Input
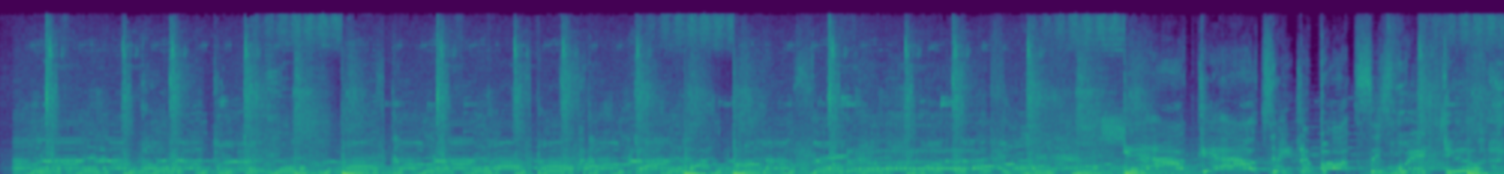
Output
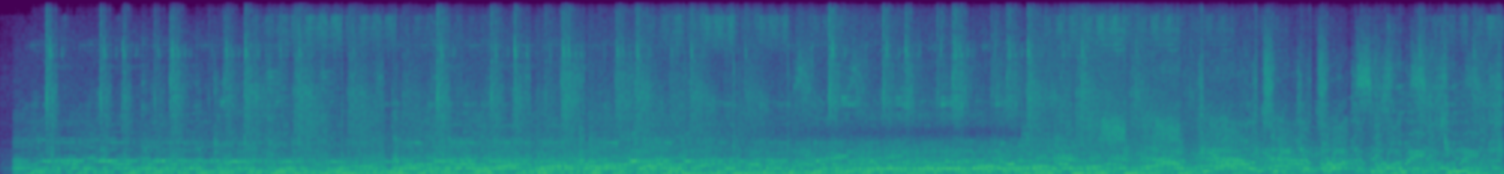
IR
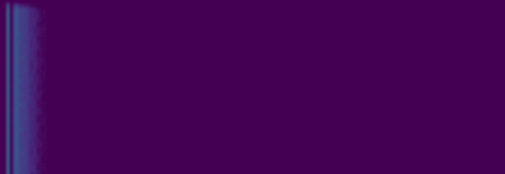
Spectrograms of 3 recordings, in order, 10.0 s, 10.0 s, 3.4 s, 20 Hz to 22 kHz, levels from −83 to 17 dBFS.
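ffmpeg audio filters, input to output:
-filter_complex "[0:a]dynaudnorm=framelen=310:gausssize=13:maxgain=11.5dB,volume=17dB,asoftclip=hard,volume=-17dB,asettb=1/sr,asplit=3[link_01][link_02][link_03];[link_01]atrim=end=4.954[link_04];[link_02]atrim=start=4.95:end=6.81,asetpts=PTS-STARTPTS,afade=type=in:duration=0.004:curve=qsin,afade=type=out:start_time=1.856:duration=0.004:curve=qsin,equalizer=frequency=5400:width=2.7:gain=-11.5[link_05];[link_03]atrim=start=6.806[link_06];[link_04][link_05]acrossfade=duration=0.004:curve1=hsin:curve2=qsin[link_07];[link_07][link_06]acrossfade=duration=0.004:curve1=qsin:curve2=hsin,aecho=1:1:361|722|1083|1444|1805|2166|2527:0.708|0.354|0.177|0.0885|0.0442|0.0221|0.0111,volume=-1.5dB"

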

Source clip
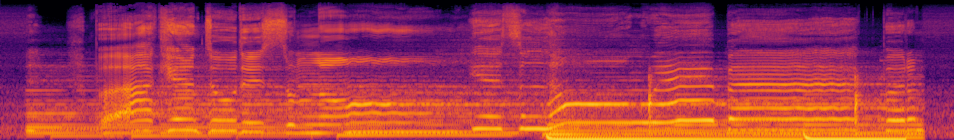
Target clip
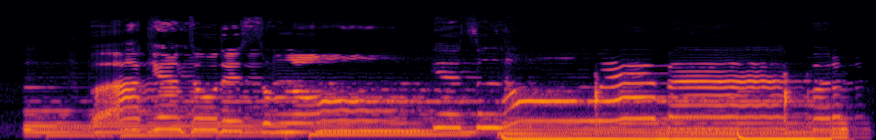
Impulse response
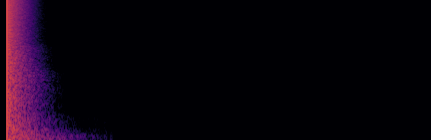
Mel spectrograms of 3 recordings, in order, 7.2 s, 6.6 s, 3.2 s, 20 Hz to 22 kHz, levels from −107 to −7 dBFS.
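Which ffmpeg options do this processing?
-filter_complex "[0:a]lowpass=9000,bandreject=frequency=4400:width=23,afftdn=noise_reduction=29:noise_floor=-29,acrossover=split=950[link_01][link_02];[link_01]alimiter=limit=-21dB:level=0:latency=1:release=41[link_03];[link_02]highpass=frequency=1200:width_type=q:width=2.1[link_04];[link_03][link_04]amix=inputs=2:normalize=0,asetrate=48069,aresample=44100,aecho=1:1:170:0.0668,adynamicequalizer=threshold=0.00447:dfrequency=5300:dqfactor=0.7:tfrequency=5300:tqfactor=0.7:attack=5:release=100:ratio=0.375:range=2:mode=cutabove:tftype=highshelf,volume=-8.5dB"

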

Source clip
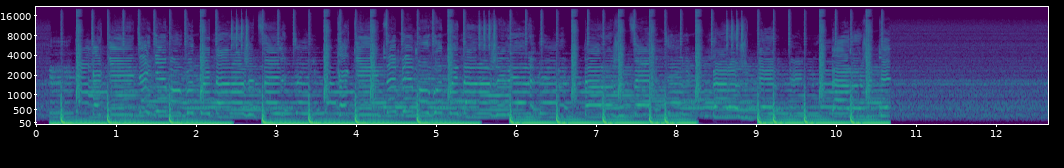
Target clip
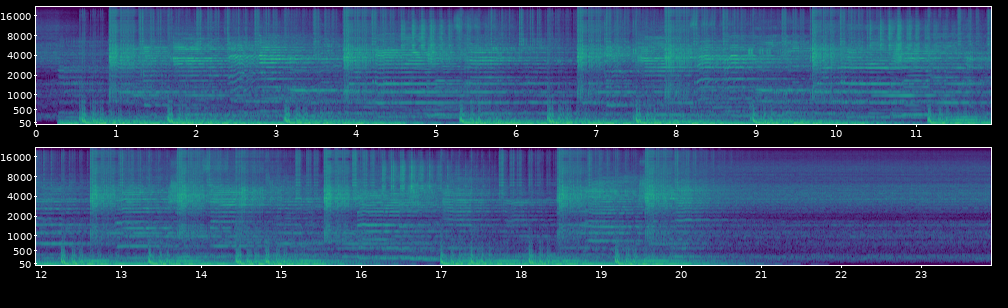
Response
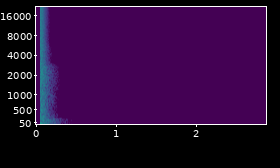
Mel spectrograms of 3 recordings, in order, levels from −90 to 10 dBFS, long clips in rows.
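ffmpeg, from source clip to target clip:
-filter_complex "[0:a]equalizer=frequency=125:width_type=o:width=1:gain=11,equalizer=frequency=250:width_type=o:width=1:gain=4,equalizer=frequency=500:width_type=o:width=1:gain=-12,equalizer=frequency=1000:width_type=o:width=1:gain=4,equalizer=frequency=2000:width_type=o:width=1:gain=-6,equalizer=frequency=4000:width_type=o:width=1:gain=10,equalizer=frequency=8000:width_type=o:width=1:gain=-5,asoftclip=type=tanh:threshold=-18dB,atempo=0.53,equalizer=frequency=540:width=4.5:gain=-5.5,asplit=2[link_01][link_02];[link_02]aecho=0:1:226|452|678|904|1130|1356|1582:0.398|0.219|0.12|0.0662|0.0364|0.02|0.011[link_03];[link_01][link_03]amix=inputs=2:normalize=0,aexciter=amount=6.4:drive=6.2:freq=2700,asplit=2[link_04][link_05];[link_05]aecho=0:1:134:0.473[link_06];[link_04][link_06]amix=inputs=2:normalize=0,volume=-5.5dB"

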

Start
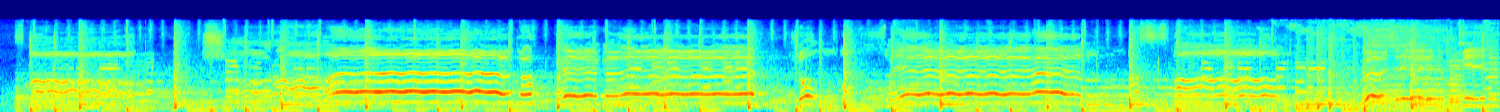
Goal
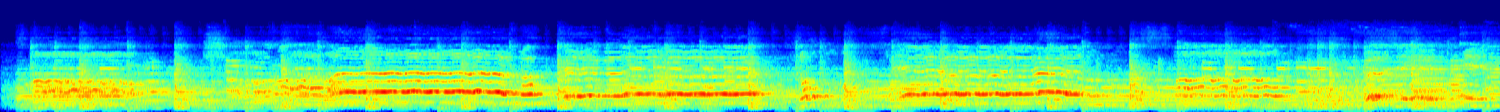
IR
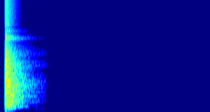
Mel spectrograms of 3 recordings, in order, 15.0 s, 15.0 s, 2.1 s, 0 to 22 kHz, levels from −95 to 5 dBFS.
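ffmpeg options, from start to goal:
-filter_complex "[0:a]highpass=72,acrossover=split=320 4800:gain=0.2 1 0.141[link_01][link_02][link_03];[link_01][link_02][link_03]amix=inputs=3:normalize=0[link_04];[1:a]atrim=start_sample=2205,asetrate=33075,aresample=44100[link_05];[link_04][link_05]afir=irnorm=-1:irlink=0,volume=-17.5dB"

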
